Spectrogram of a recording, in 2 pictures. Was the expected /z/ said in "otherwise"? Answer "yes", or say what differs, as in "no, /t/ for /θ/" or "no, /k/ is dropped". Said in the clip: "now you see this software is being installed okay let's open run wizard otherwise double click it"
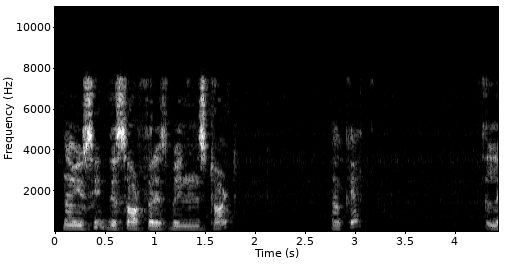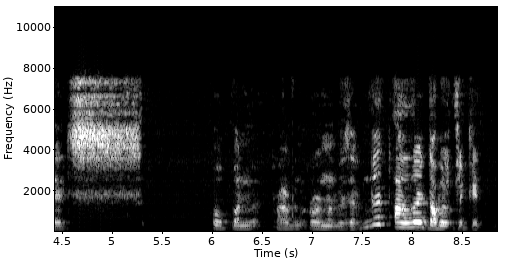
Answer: no, /z/ is dropped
